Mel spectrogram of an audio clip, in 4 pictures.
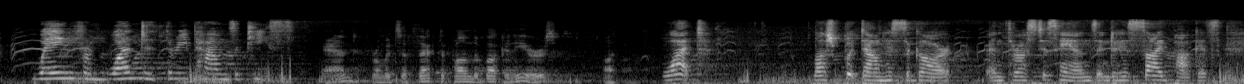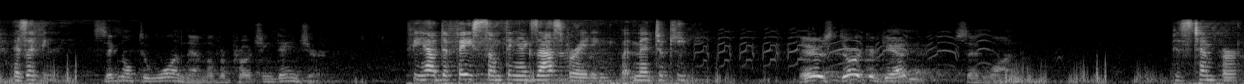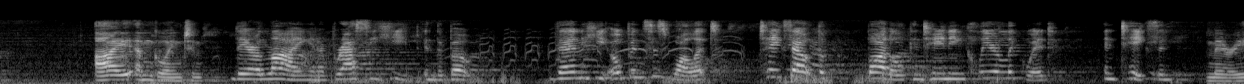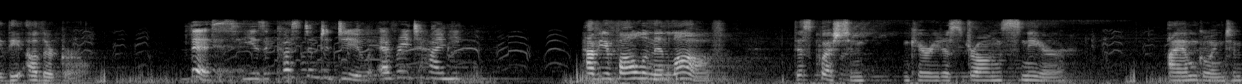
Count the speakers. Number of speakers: three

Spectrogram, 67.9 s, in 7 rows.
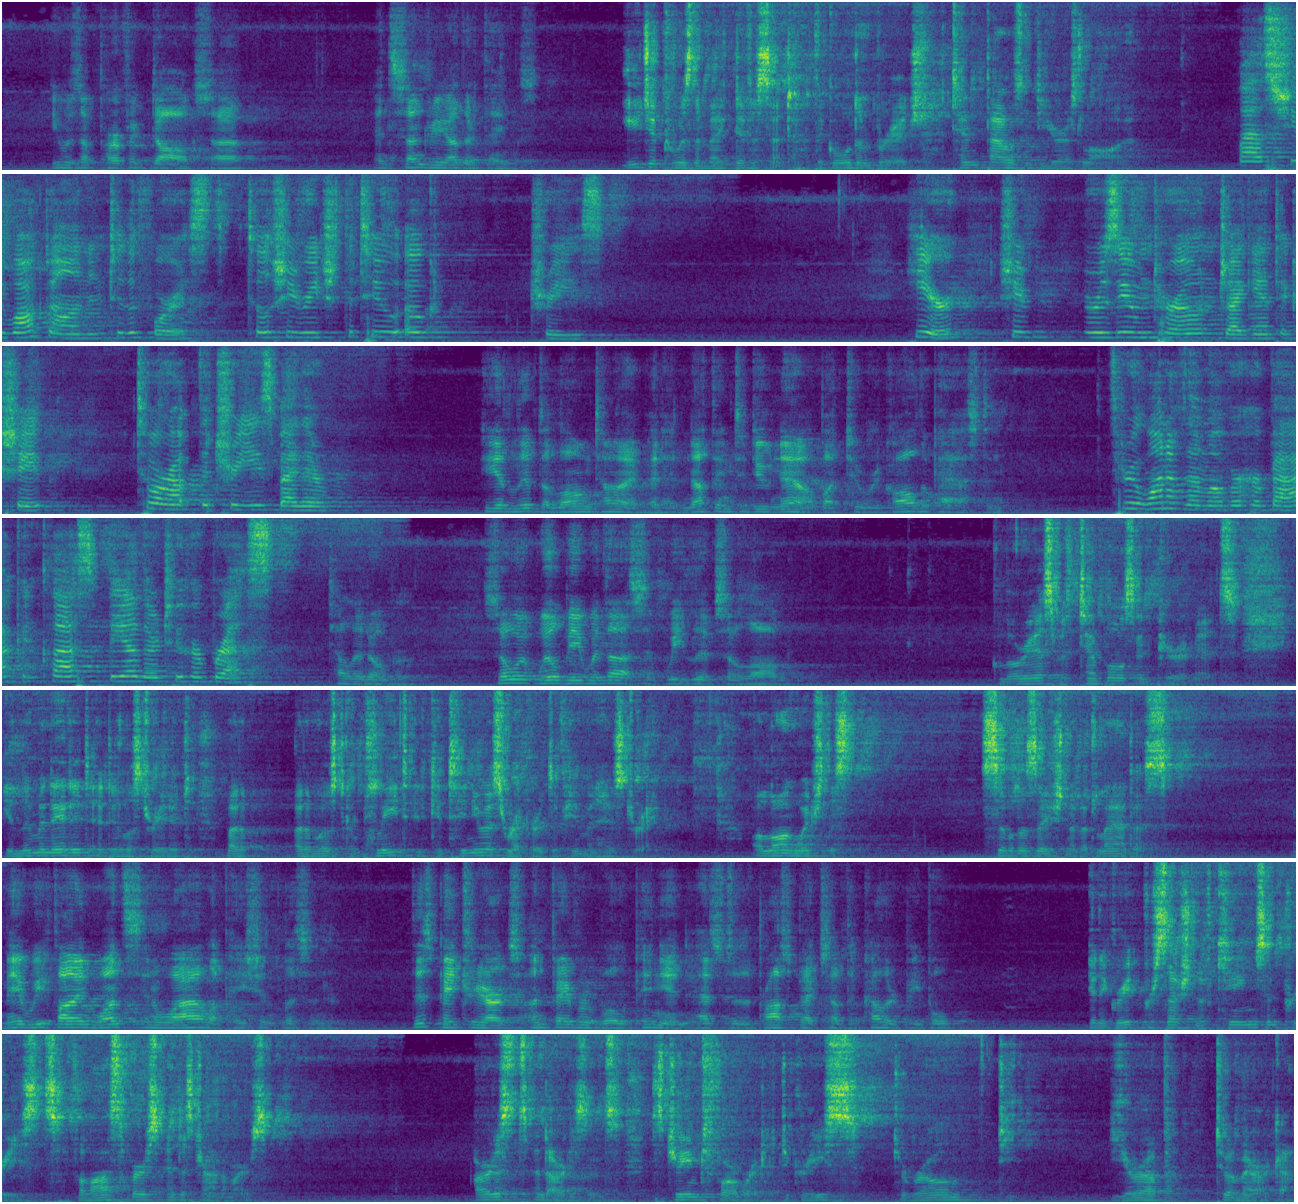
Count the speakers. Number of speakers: three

